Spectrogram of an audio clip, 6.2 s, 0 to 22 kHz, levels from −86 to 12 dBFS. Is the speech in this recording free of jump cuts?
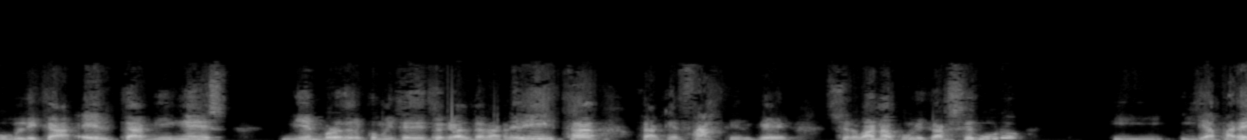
yes; 0 cuts

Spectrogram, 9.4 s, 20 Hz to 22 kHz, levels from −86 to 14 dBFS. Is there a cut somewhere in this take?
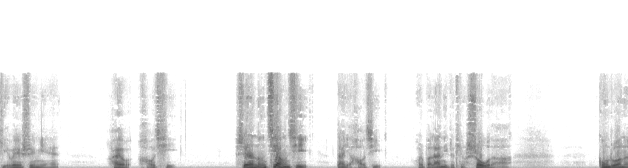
yes; 1 cut; at 2.0 s

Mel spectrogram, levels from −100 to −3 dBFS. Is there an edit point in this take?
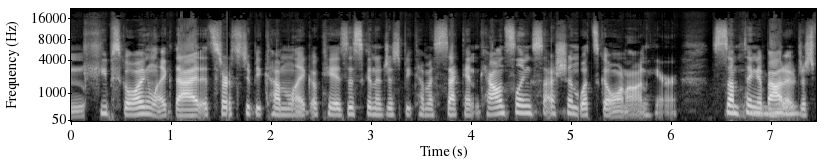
no; 0 cuts

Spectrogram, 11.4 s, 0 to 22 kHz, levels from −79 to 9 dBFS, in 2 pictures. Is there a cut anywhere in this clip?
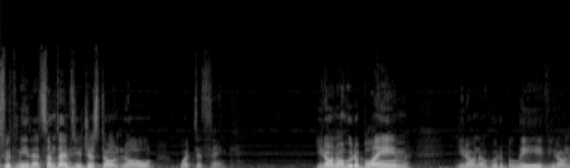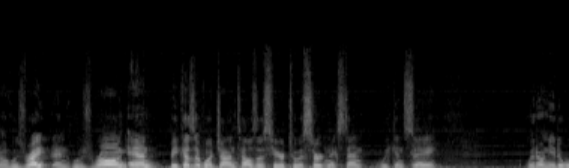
yes; 1 cut; at 6.9 s

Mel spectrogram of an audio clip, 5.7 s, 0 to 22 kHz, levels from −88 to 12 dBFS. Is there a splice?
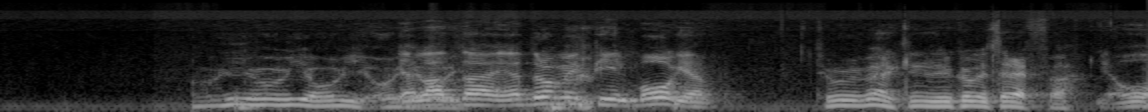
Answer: no; 0 cuts

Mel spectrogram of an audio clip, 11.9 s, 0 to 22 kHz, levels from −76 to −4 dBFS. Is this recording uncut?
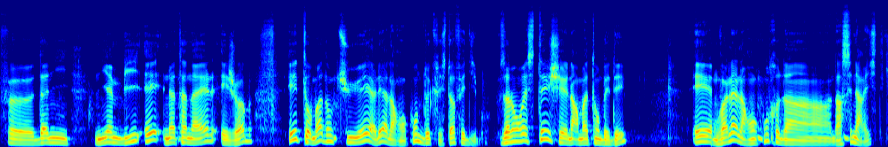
no; 2 cuts; at 6.5 s, 9.5 s

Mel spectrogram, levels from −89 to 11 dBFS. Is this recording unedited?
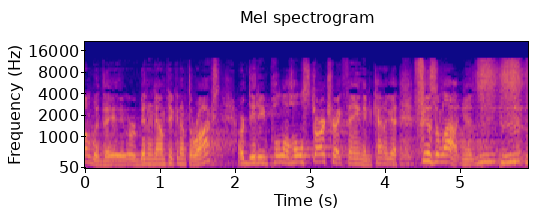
yes; 0 cuts

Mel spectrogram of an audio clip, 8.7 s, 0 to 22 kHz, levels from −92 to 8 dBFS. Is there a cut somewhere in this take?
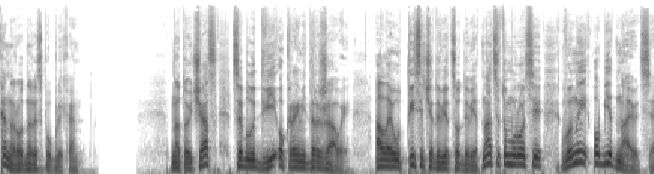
no; 0 cuts

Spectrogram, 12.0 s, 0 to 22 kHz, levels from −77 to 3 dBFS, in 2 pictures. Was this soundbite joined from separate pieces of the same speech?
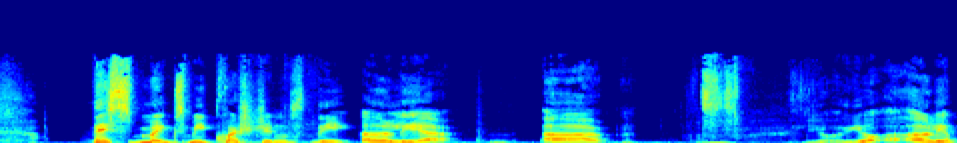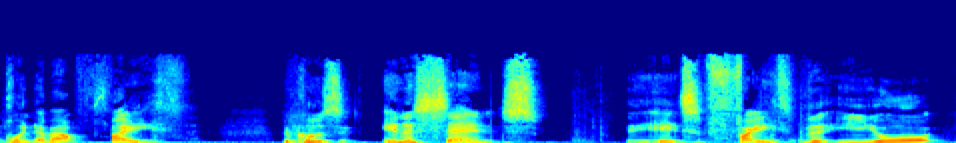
no; 0 cuts

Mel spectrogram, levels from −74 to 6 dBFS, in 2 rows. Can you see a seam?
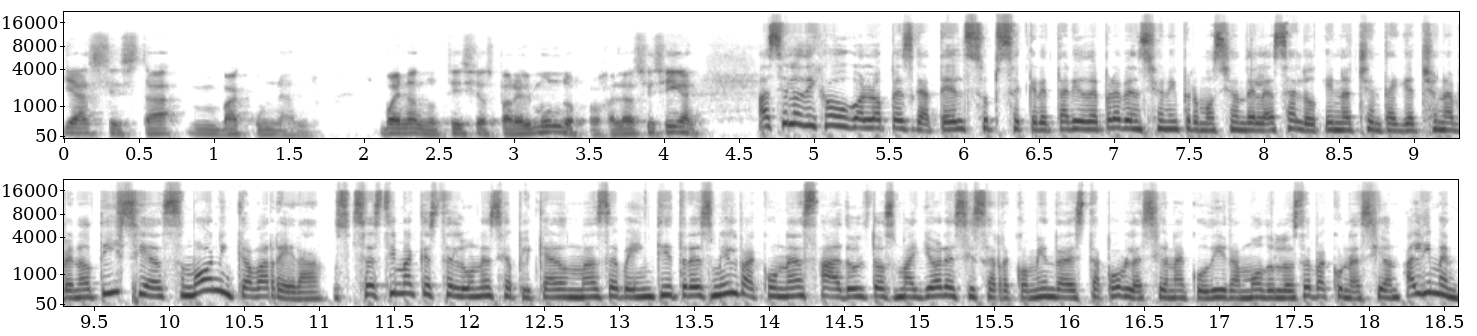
yes; 2 cuts; at 4.6 s, 11.1 s

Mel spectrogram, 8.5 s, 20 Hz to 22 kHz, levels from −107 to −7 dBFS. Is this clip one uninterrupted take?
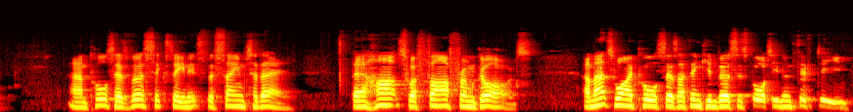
no; 1 cut; at 3.3 s

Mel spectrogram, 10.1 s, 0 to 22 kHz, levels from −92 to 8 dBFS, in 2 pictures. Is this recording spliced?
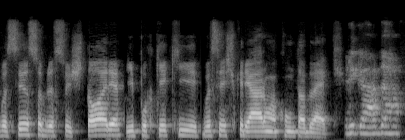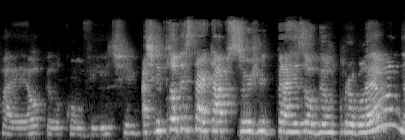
no; 0 cuts

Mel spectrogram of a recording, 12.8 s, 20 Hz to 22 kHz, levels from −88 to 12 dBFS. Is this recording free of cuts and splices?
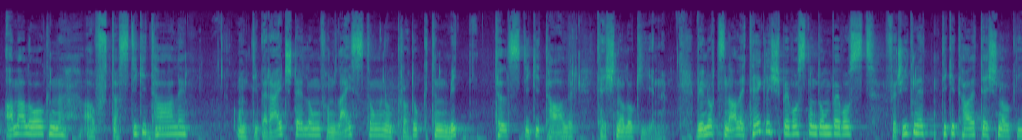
yes; 0 cuts

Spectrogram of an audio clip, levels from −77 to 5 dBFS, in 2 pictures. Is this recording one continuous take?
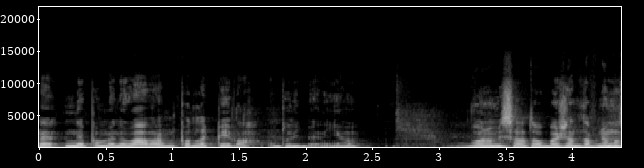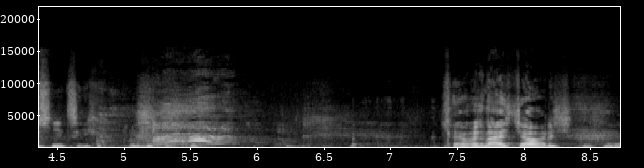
yes; 0 cuts

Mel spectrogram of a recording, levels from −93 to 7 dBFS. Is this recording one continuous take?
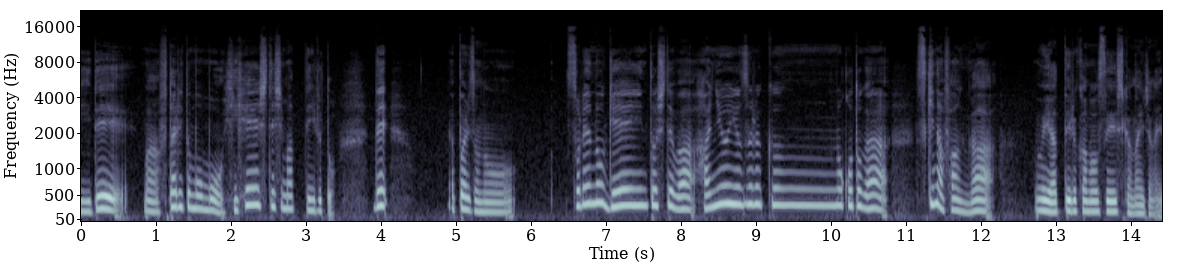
yes; 0 cuts

